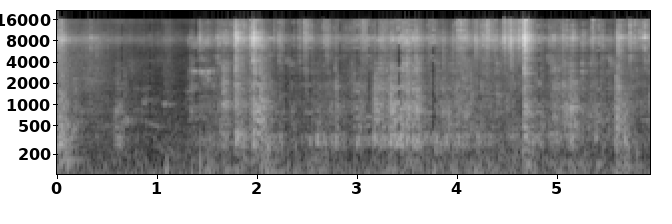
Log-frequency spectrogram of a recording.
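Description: A large MDF sheet being laid on a work table and pushed into place: a few sharp knocks with scraping between them, the sharpest about two seconds in and again near five seconds.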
